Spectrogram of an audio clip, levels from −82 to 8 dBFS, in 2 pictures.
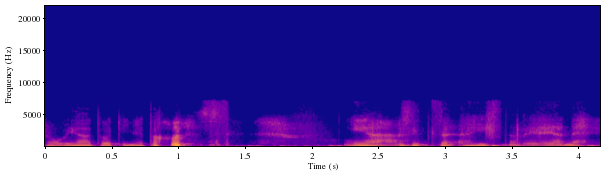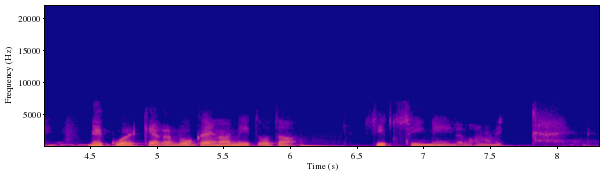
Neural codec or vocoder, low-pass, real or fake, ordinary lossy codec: codec, 16 kHz, 1 kbps, X-Codec, HuBERT features, trained on general audio; 7.2 kHz; fake; none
